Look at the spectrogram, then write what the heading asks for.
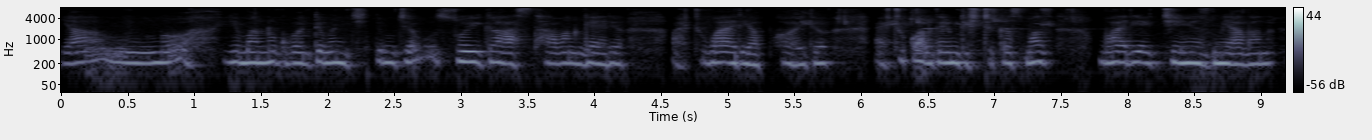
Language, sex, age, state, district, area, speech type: Kashmiri, female, 18-30, Jammu and Kashmir, Kulgam, rural, spontaneous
